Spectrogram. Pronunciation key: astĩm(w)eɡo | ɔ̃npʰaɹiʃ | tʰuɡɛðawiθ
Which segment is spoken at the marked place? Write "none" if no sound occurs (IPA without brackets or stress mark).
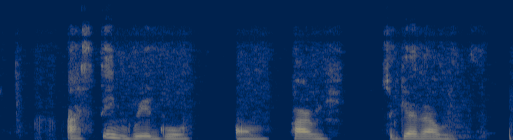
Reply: w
